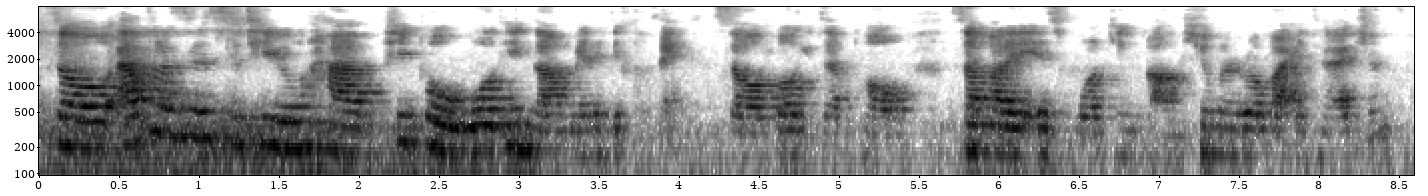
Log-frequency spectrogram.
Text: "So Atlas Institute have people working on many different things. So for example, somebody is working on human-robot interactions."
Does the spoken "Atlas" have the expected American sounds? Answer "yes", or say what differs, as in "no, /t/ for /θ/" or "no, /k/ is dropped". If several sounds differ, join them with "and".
no, /n/ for /l/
